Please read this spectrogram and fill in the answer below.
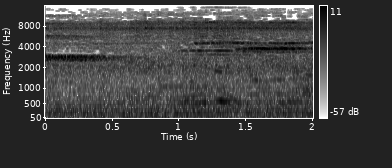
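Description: Quiet street ambience: a steady background hiss with thin, high-pitched whining tones that hold for a second or so and then shift to another pitch.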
